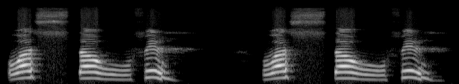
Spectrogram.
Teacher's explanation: र को बारीक पढ़ेंगे और आखिर में हा की भी आवाज आना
